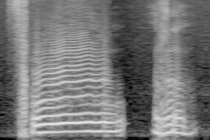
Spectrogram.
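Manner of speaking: फोर sounded out slowly, long "oh", then a separate "r". Shown as a demonstration. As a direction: hold the ओ in फोर before the र. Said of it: "ओ लंबा पड़ा जाता है".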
